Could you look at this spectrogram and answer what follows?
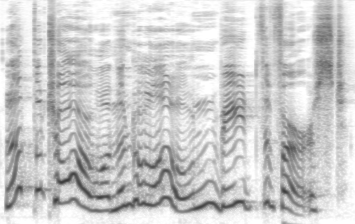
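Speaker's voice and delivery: put-on high, loud cackling old charwoman; charwoman crying out. A narrator's reading. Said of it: "cried she who had entered first".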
